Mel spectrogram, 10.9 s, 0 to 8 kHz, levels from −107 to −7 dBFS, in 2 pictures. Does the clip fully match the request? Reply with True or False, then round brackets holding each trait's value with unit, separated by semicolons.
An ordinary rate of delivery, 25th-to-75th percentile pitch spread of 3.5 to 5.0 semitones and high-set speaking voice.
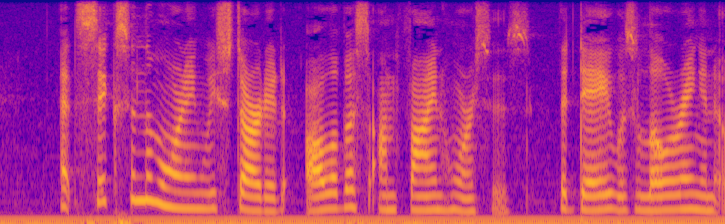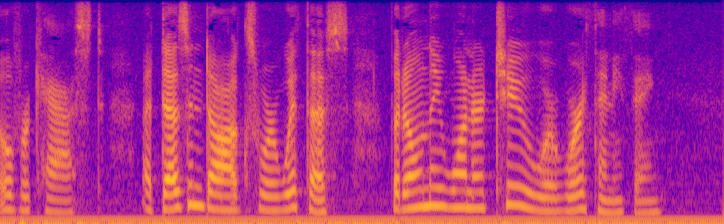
False (180 wpm; 2.9 semitones; 195 Hz)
